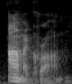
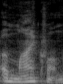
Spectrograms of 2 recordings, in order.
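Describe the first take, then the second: First: It is said the American way. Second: It is said the British way. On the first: The speaker calls it right. "the U S form" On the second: The speaker calls it wrong. "the U K use the bizarre Omicron form"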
